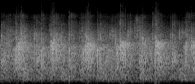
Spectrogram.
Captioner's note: applause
